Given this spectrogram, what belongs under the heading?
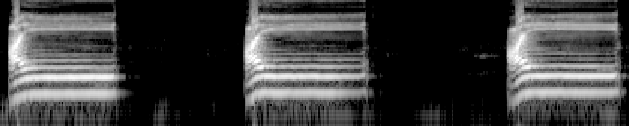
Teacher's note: عین کی مخرج وسط حلق یعنی گلے کا بیچ والا حصہ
